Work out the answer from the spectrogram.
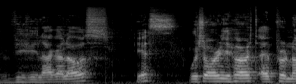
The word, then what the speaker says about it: Virilagalaus: He has his own design company called Virilagalaus, Yes, which I already heard I pronounced kind of correctly.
